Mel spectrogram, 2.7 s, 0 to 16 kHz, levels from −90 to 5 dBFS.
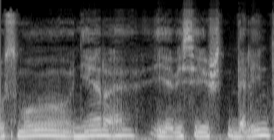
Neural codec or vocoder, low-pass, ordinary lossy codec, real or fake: none; 14.4 kHz; Opus, 24 kbps; real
